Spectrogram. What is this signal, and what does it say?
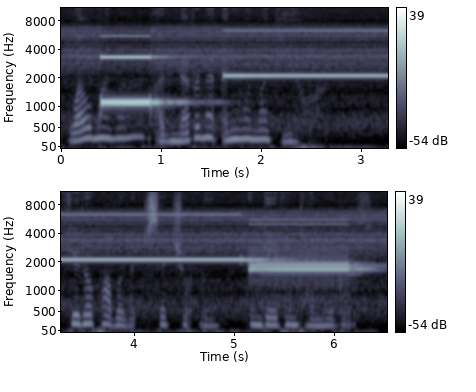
Fax machine handshake, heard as a beep, a long tone and a warble, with room echo and speech in English.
